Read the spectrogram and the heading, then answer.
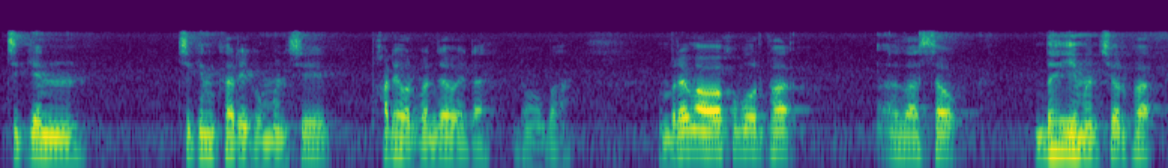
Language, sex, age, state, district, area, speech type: Bodo, male, 30-45, Assam, Kokrajhar, rural, spontaneous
